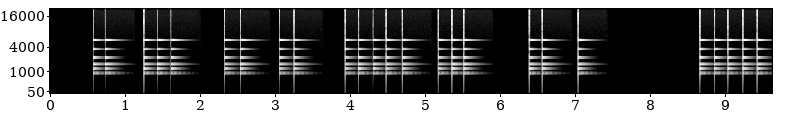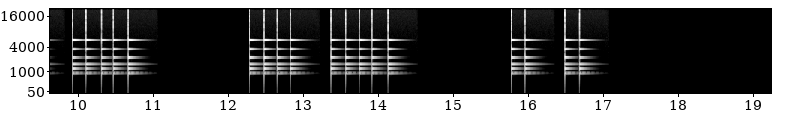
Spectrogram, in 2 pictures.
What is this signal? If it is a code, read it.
Tap code, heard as taps on a metal pipe, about 5 knocks a second. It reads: HGXF Z U G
